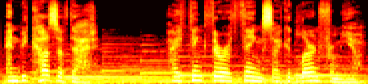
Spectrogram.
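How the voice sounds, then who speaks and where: An actor playing a serious, formal young man in a game cutscene, speaking in a measured, polite way. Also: high-pitched, lightly acted. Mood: composed. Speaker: game character. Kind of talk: dubbed game cutscene dialogue. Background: game music.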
